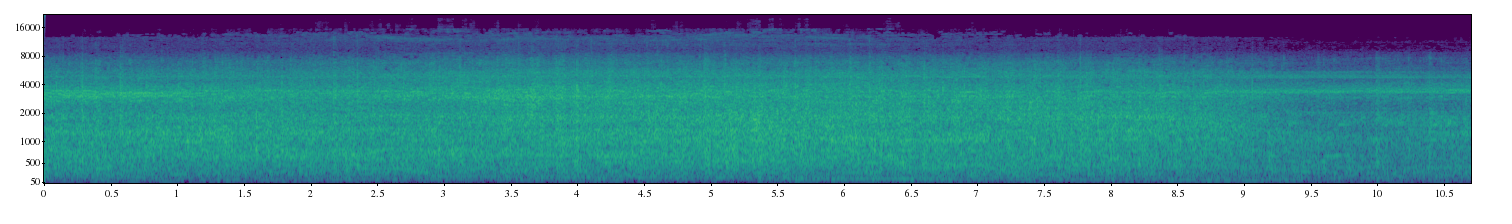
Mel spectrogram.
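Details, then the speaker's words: Hornby Dublo R1 0-6-0 model locomotive, possibly about 60 years old: small motor whirs loudly with a gritty, rattling buzz and steady rail clicks; heavily run with brushes worn right down and battered wheels. "Okay, so as you could no doubt hear there, this is a tad loud. I've been fiddling with this a lot to try and reduce the noise, as these old Dublo motors are tricksy things."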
